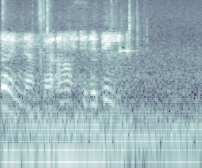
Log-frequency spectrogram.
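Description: A faint, murmured voice and a few light clicks, with nothing mechanical running; quieter near the end.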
